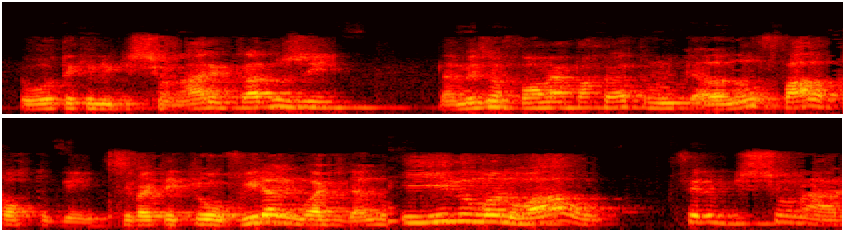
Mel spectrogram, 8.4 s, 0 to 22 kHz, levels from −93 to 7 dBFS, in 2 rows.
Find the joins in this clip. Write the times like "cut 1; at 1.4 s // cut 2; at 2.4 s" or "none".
cut 1; at 4.7 s // cut 2; at 6.2 s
